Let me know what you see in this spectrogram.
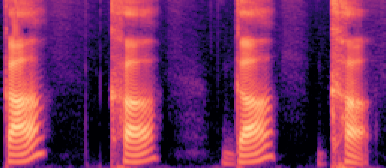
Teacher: మొదటిది కంఠ్యాలు గొంతులో పుట్టేవి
